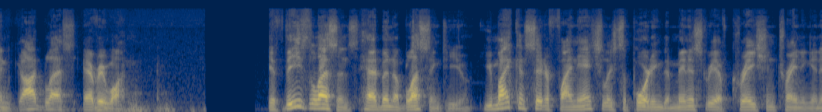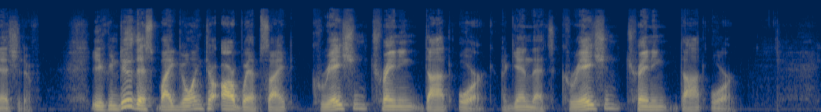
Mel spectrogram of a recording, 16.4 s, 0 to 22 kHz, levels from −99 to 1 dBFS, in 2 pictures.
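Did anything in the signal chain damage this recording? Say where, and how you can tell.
No, nothing in the signal chain audibly damaged this speech.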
